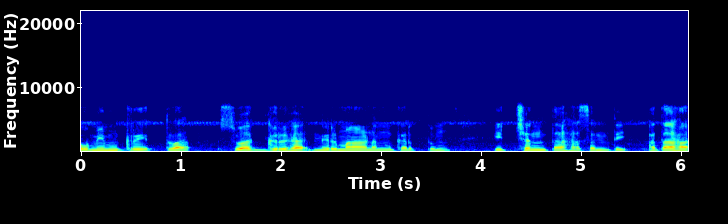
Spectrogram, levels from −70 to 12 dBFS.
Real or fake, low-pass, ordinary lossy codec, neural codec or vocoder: real; 7.2 kHz; Opus, 16 kbps; none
